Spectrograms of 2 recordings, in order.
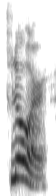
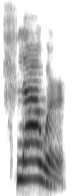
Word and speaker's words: flower: a lot of them they say floor this is not a floor this is flower flower it's it the pronunciation of this word is the same as this one flower yes first time i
